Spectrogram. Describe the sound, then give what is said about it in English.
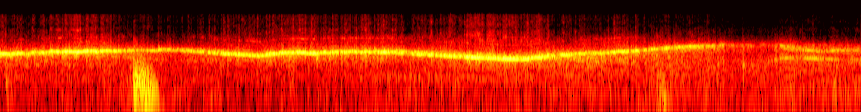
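An emergency vehicle siren passes, its loud wail slowly rising and dipping in pitch throughout, then dropping and fading slightly at the end. “That's an emergency vehicle. If you don't have an emergency, always respect those vehicles.”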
